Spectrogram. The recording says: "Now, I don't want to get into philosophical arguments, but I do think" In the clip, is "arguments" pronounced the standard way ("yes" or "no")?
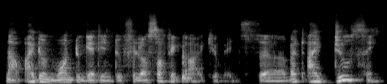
no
